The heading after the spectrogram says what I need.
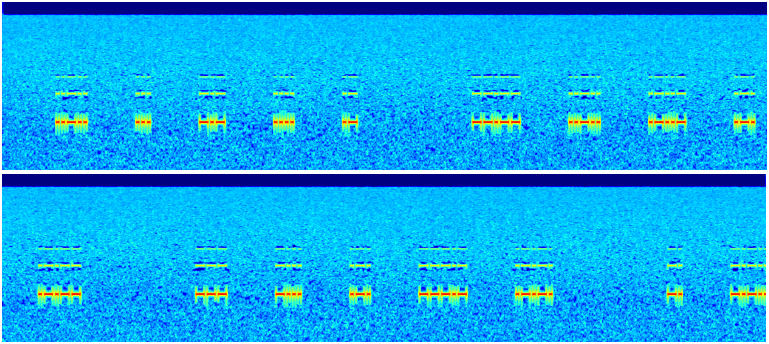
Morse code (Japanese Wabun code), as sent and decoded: ..-.. ... -.- .... .- / --.-- ..-.. .-..- .-. .-.-- / --- -... .-. ---.- .-.-. / …
トラワヌイ アトヰナテ レハナスン …

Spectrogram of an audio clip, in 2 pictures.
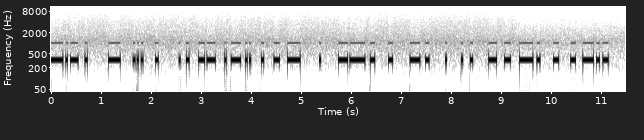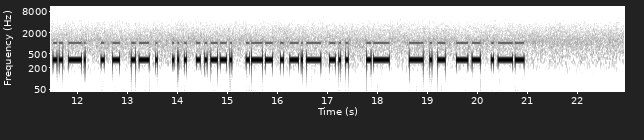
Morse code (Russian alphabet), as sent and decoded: none

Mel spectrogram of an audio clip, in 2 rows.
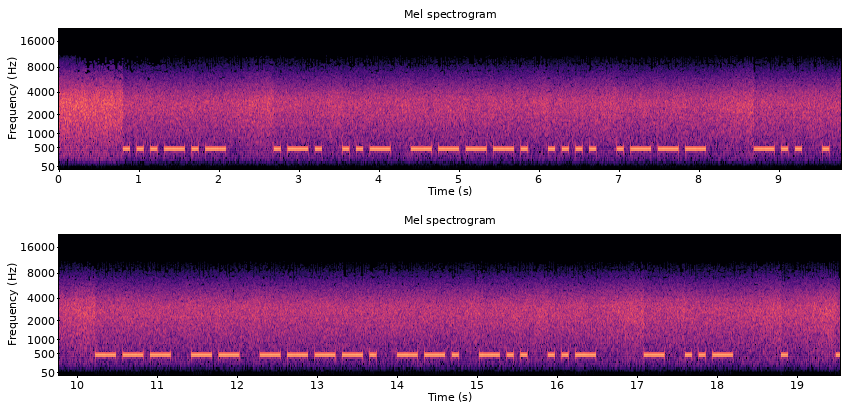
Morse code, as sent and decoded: ...-.- / .-. ..- ----. .... .--- / -.. . / --- -- ----. --. -.. ..- / - ..- / . / …
<SK> RU9HJ DE OM9GDU TU E …

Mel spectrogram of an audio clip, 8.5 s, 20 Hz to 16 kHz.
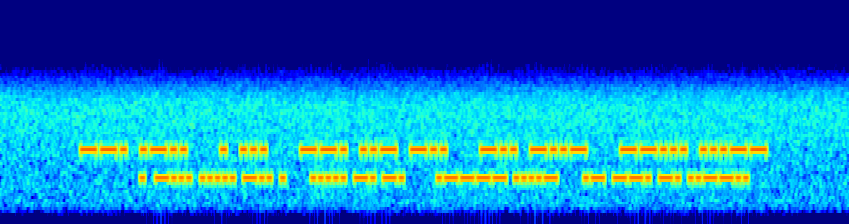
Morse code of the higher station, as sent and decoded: --. .-.. / . ... / --. ..- -.. / -.. -..- / --... ...--
GL ES GUD DX 73

